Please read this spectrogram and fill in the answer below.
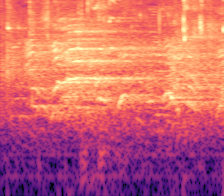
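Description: Athletic shoes squeaking on a hardwood gym floor as players move during a volleyball rally, in short wavering squeals, with a faint sharp tick near the end.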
